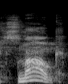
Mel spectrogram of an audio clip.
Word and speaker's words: Smaug: I'm saying Smaug. I couldn't be any clearer. Like the word? Like a smug look? Smaug. Smaug.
